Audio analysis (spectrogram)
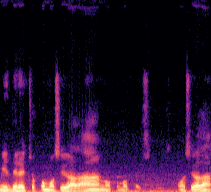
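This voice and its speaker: A fairly slow pace with ordinary pitch variation. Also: man. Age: 40s. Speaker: pool worker. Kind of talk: interview. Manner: halting.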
